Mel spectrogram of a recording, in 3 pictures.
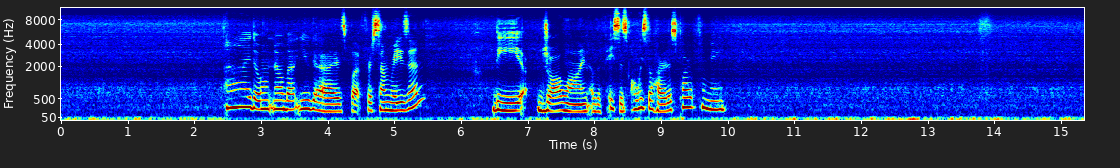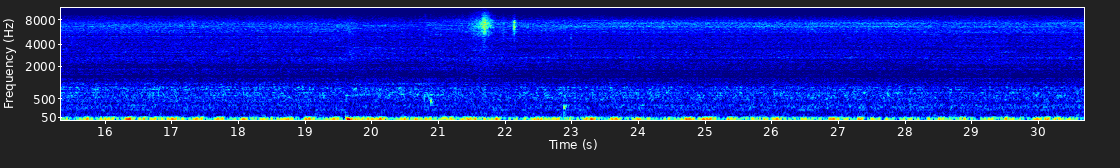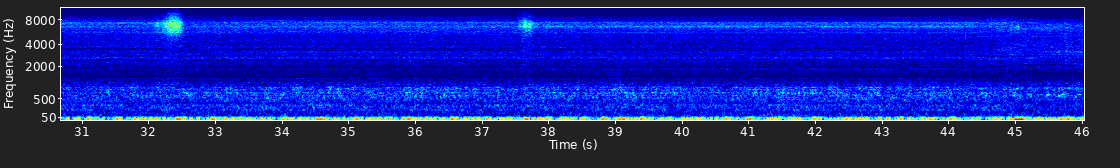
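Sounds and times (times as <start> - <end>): hiss: 5.5 - 6.5, 10.0 - 46.0.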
